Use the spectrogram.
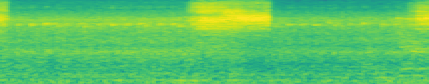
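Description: Brake cleaner sprays onto a Honda Civic's brake disc in two loud, hissing bursts, with a constant background drone throughout.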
